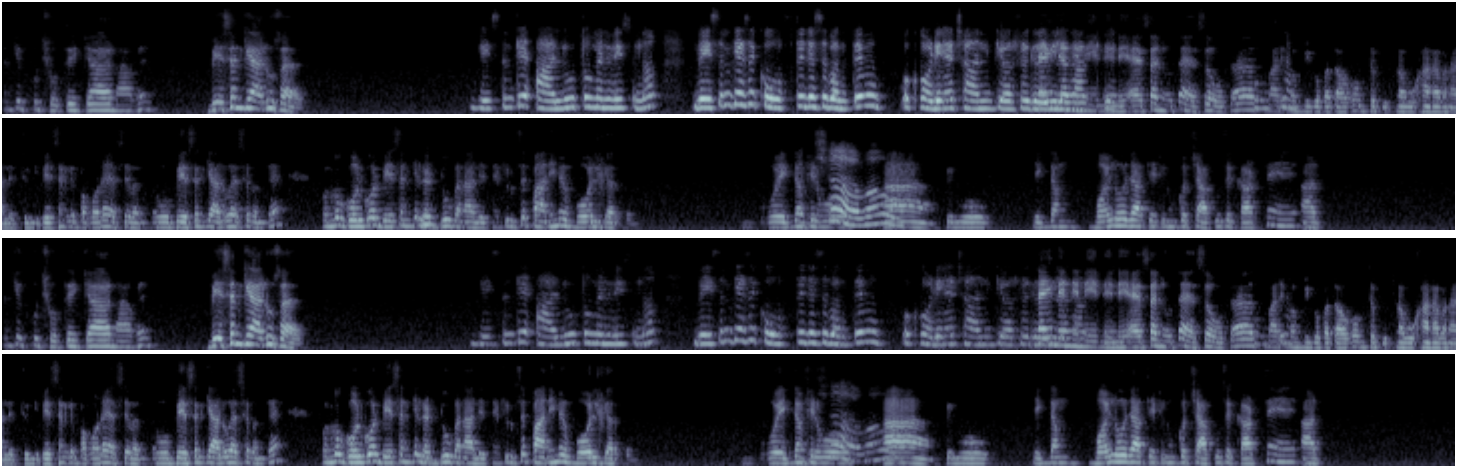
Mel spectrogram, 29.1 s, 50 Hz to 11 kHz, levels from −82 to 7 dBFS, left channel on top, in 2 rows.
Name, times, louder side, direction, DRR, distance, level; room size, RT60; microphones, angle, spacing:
voice 1, 0.0-1.5 2.0-3.0 10.3-13.6 13.9-17.3 17.7-20.9 21.9-23.0 23.3-24.4 24.8-27.7, right 3 dB, 25° right, 0.3 m, -30 dB
voice 2, 4.7-6.5 6.9-11.1 12.5-12.9 18.7-18.9 22.8-23.5, left 8 dB, 80° left, 0.3 m, -26 dB
2.7 x 2.3 x 2.7 m
head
